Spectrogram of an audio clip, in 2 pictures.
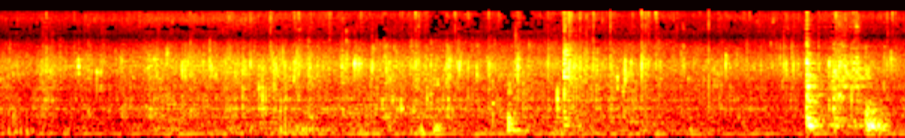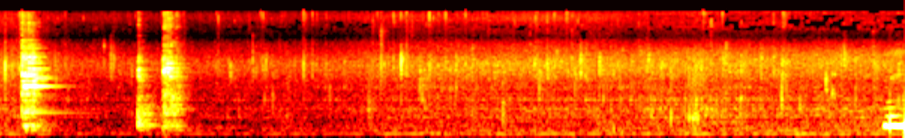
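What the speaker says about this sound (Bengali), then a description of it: "এটা যতক্ষণ না ডিপ ফ্রাই হচ্ছে নুডলসগুলো" Noodles deep fry in oil over a medium flame, giving a steady close-up sizzle that swells briefly as they are stirred.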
